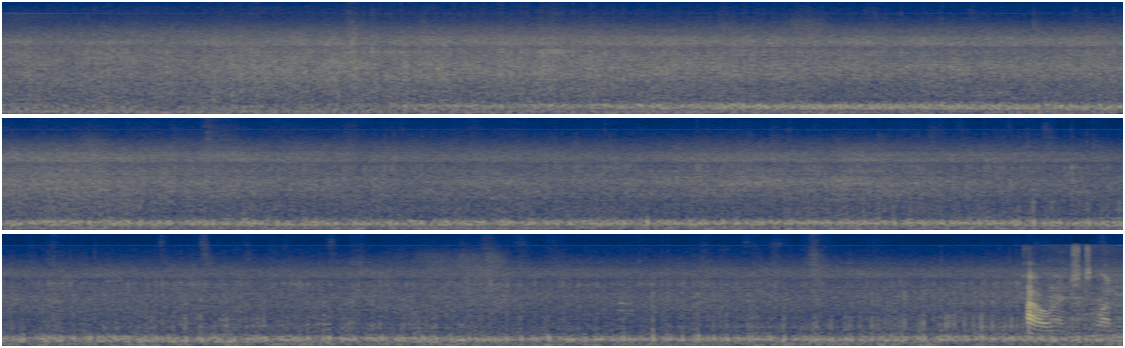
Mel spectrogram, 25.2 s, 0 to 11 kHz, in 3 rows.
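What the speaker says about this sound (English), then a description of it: "Falcon 9 has successfully lifted off from pad 40" A SpaceX Falcon 9 rocket climbs after liftoff from pad 40, heard as a broad, continuous low rumbling roar that holds steady and distant for the whole stretch, with voices calling out over it.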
